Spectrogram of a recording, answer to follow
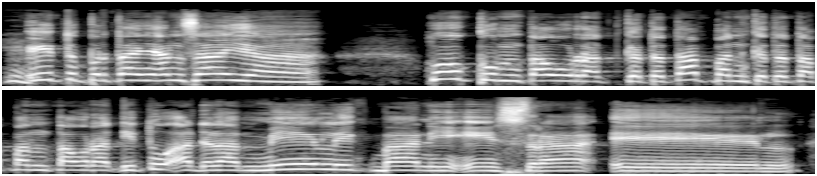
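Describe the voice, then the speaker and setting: High-voiced man, taunting in a heated debate. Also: slow pace, a bit bright. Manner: taunting, mocking, presses questions.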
